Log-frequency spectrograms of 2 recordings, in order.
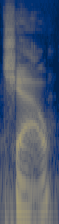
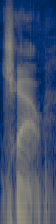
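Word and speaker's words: Chao: wrote my name is ciao pronounced like ciao there will be a distinction her her name is spelled c-h-a-o but she wants to make sure it's like pronounced like ciao like c-h-o-w um so she wrote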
